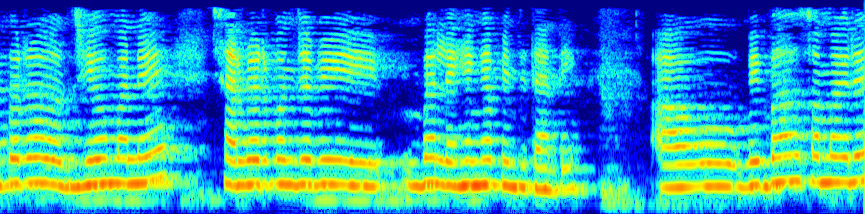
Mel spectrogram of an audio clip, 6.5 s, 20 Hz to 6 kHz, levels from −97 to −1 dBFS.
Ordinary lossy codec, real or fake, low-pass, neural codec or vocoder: MP3, 32 kbps; real; 5.4 kHz; none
